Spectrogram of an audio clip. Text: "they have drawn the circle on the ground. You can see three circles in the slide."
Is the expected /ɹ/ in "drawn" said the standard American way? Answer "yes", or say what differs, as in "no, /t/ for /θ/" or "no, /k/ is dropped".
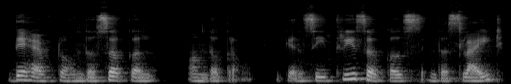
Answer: no, /ɹ/ is dropped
